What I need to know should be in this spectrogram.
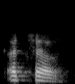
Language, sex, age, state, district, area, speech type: Sindhi, female, 60+, Uttar Pradesh, Lucknow, urban, conversation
